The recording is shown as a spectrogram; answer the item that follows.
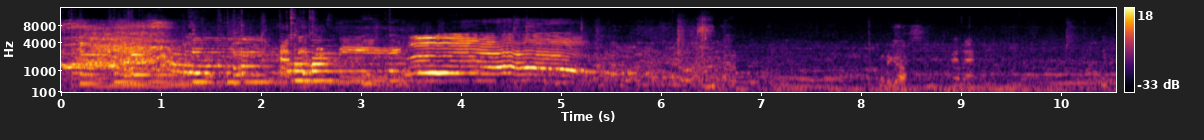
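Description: A toddler crying and wailing, loudest in one long falling wail about three and a half seconds in, over steady background music.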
